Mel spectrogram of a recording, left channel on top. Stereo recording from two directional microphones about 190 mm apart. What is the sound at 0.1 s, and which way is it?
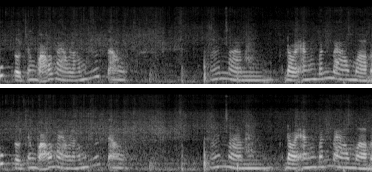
Speech, 45° left (ahead or behind).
